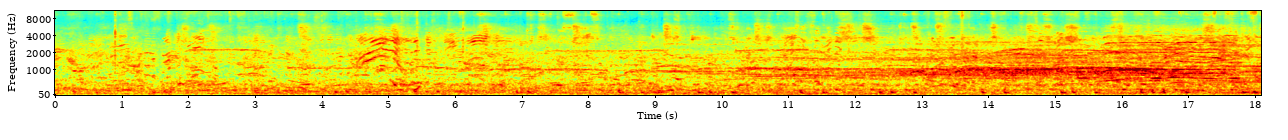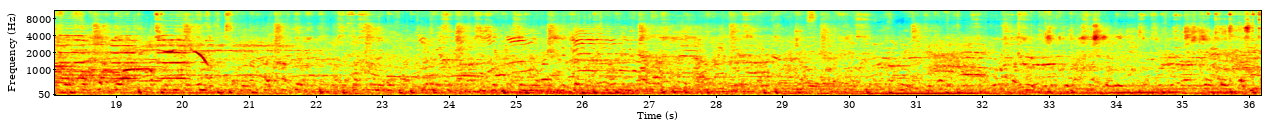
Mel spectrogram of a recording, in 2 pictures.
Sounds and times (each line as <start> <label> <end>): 0.0 music 36.1
0.0 singing 36.1
2.2 chanting 36.1
12.6 horns 29.0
